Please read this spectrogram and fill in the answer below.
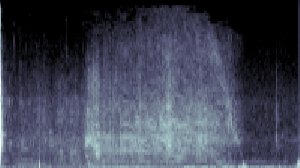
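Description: A sharp click, then about a second of rapid zipping whir from a baitcasting reel being cranked.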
